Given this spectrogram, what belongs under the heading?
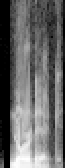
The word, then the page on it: Nordic: American English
